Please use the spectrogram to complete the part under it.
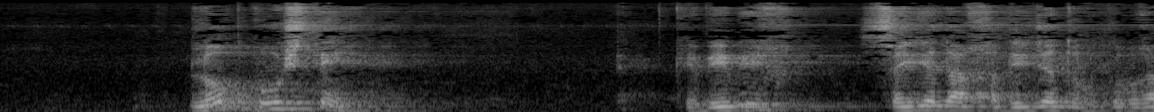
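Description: An elderly man speaks into a microphone in a slow, preaching tone, heard through a loudspeaker.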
